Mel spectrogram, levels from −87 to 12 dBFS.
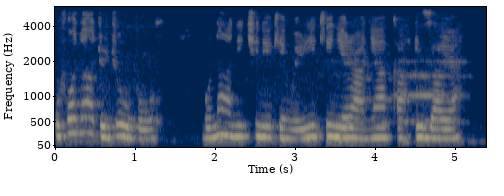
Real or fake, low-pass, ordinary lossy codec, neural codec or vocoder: real; 5.4 kHz; none; none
